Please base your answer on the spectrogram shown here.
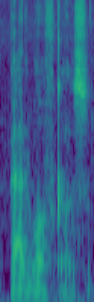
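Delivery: normal talking voice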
